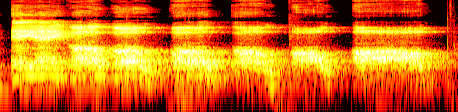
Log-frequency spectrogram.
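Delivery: compressed growl, not shouty; twangy "hey" darkening into pitchless "oh"; distorted yells fading into compressed noise; reduced distortion. Shown as a demonstration. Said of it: "to get a reduced sound".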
